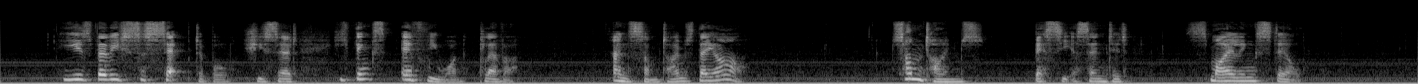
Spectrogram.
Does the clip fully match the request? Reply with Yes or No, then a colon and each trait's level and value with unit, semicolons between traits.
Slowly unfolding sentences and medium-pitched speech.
Yes: slow, 80 wpm; medium, 155 Hz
